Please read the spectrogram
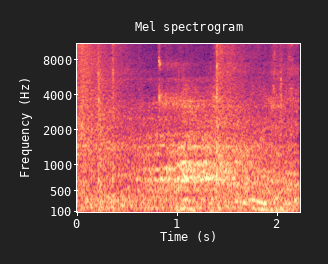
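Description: Badminton rackets striking a shuttlecock during a rally: one sharp hit at the start and a fainter one a little under a second later.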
